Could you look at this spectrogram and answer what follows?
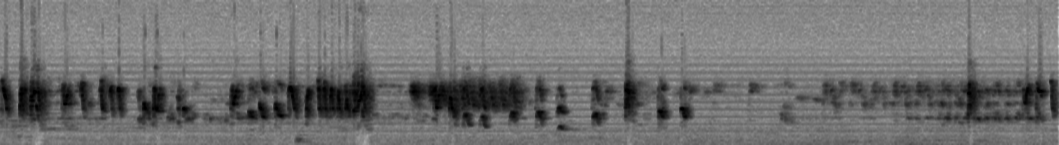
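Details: Crimson sunbird song for coaxing a silent bird into song: dense, rapid high-pitched twittering and trills for several seconds, scattered chips, then a quieter stretch and a few sharp notes at the end.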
